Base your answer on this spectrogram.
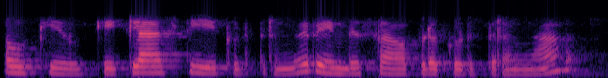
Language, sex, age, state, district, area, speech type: Tamil, female, 30-45, Tamil Nadu, Madurai, urban, conversation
